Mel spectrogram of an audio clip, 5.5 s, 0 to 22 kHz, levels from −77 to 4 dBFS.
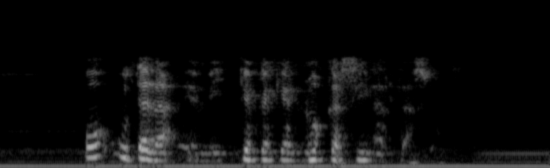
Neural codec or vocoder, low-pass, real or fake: codec, 16 kHz, 8 kbps, FunCodec, trained on Chinese and English, 25 frames a second; 5.4 kHz; fake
